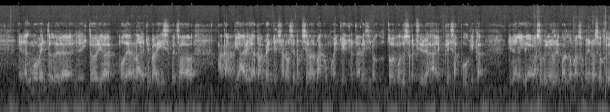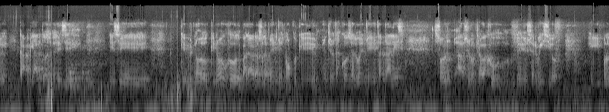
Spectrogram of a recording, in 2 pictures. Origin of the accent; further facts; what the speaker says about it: Paysandú, Uruguay; de Paysandú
